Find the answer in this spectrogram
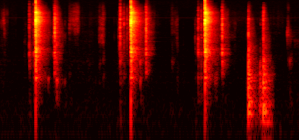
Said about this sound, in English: Take your corners off with your corner punch.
